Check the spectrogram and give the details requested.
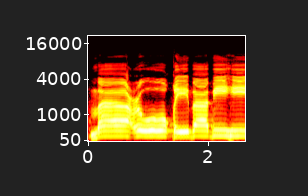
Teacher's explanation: بِمِثْلِ مَا عُوقِبَ، قاف کو موٹا کریں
